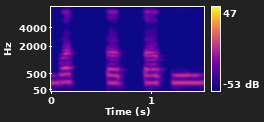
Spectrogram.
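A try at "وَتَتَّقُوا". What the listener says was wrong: Watattaku, taknya yang double yang belakang. Watattaku.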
